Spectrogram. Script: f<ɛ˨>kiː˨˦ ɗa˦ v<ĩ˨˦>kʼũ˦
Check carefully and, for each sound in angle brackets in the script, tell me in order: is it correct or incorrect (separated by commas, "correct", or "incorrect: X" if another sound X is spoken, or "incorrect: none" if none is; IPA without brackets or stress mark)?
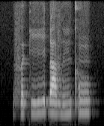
correct, correct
